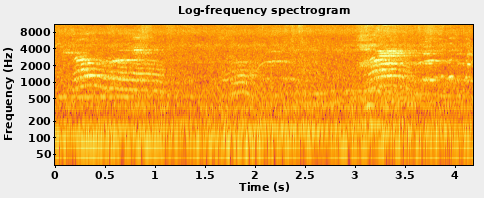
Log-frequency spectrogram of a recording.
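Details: Mother cat moving her kittens by mouth, four kittens in the litter; three or four brief, bent mewing calls spread across a few seconds against a steady low hum.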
